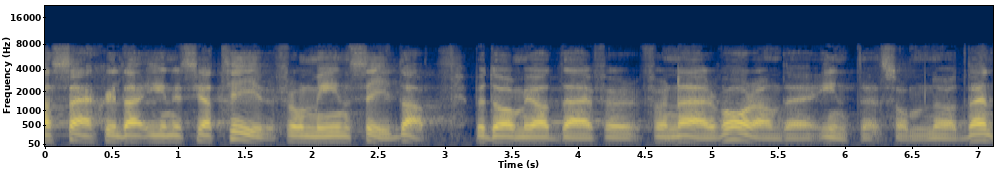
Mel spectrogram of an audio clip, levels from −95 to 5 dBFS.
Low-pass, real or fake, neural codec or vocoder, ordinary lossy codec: none; real; none; none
